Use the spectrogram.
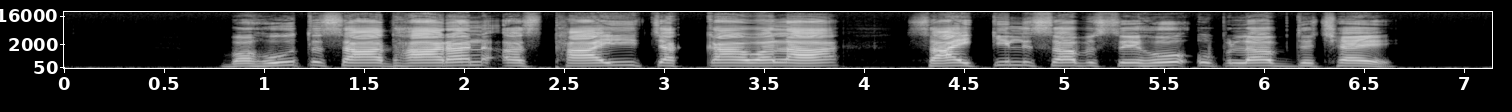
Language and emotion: Maithili, neutral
